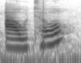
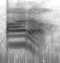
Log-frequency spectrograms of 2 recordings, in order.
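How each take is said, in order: First: Auto with a clear, crisp T; careful T. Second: Auto with the T as a quick D tap; flapped T. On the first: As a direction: say auto with the T fully stopped. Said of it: "We don't say auto". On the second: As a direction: say auto like ah-doh. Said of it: "we say auto". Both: Shown as a demonstration.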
